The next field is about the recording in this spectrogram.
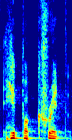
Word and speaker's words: hypocrite: I-T-E, but it's hypocrite. That's a really weird one. Yeah. With a silent E at the end. And the I is pronounced I, not I. And it's really funny because the word is so hypocritical. Because there's the rule, I-T-E, it, but not hypocrite.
